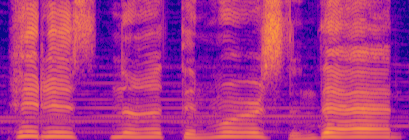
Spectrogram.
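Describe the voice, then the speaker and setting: A woman voicing a grave older male lawyer in a dramatized story, speaking in a deliberate, drawn-out way. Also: a little high, music in the background, natural voice. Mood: calm, probing. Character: grave, measured older male lawyer, probing an old friend. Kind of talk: dramatized audiobook reading.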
